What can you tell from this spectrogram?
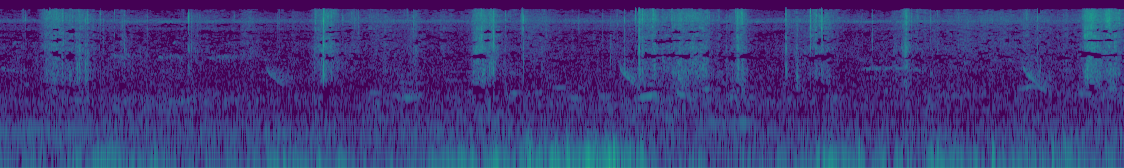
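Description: Footsteps crunching through dry fallen leaves, a short crackle every half second to second at an uneven pace. A low wind rumble on the microphone swells about four seconds in.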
